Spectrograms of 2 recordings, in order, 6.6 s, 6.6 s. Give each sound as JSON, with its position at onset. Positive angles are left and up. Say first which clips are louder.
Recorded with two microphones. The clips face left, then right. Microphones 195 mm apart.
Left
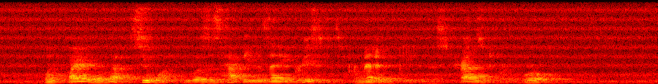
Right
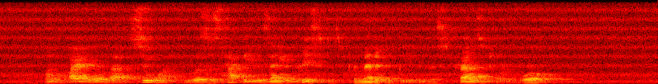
{"t": 0.5, "sound": "a man speaking", "louder": "left 2 dB", "side_deg": 25, "distance_m": 4.0}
